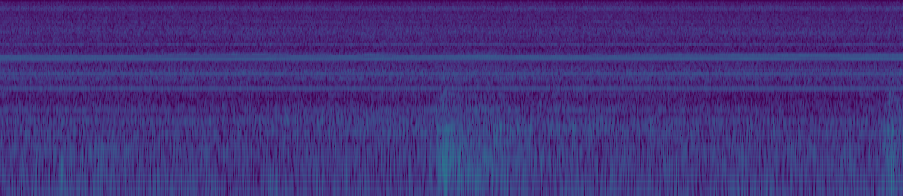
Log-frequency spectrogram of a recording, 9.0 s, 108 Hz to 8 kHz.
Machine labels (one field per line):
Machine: pump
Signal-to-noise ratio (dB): 6 dB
